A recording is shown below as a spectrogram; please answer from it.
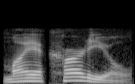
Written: myocardial

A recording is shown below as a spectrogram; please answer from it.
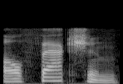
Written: olfaction

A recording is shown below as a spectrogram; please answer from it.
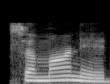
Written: samanid

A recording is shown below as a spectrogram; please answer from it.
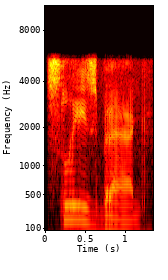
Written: sleazebag

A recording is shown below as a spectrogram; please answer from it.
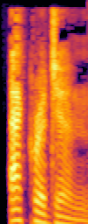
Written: acrogenously

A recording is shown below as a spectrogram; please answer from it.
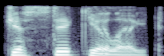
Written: gesticulate

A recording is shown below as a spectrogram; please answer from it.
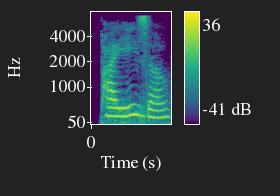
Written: piezo

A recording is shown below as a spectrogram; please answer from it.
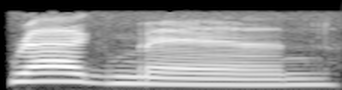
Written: ragman

